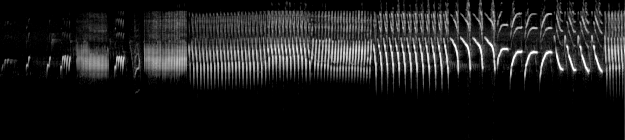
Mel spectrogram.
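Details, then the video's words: Long rolling canary song: soft buzzy phrases build into an extended rapid trill of even repeated notes, shifting near the end to sweeping whistled slurs. "Kenari Ngerol Gacor - Banyak burung kenari cepat gacor dengan suara kenari ini"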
